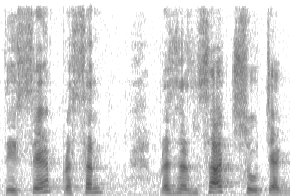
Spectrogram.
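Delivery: ordinary talk, nothing marked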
